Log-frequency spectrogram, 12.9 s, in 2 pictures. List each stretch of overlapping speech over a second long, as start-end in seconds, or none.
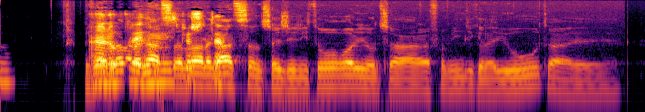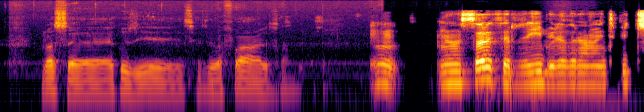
0.9-2.1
